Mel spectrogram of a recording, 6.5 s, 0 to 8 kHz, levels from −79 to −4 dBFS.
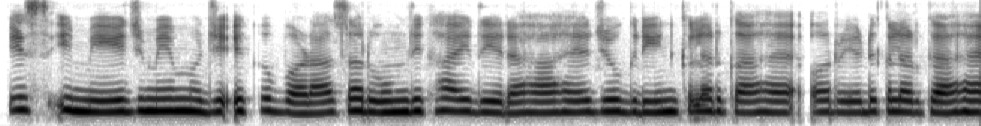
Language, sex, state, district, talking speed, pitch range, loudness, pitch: Hindi, female, Odisha, Nuapada, 200 wpm, 230-250 Hz, -13 LUFS, 235 Hz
